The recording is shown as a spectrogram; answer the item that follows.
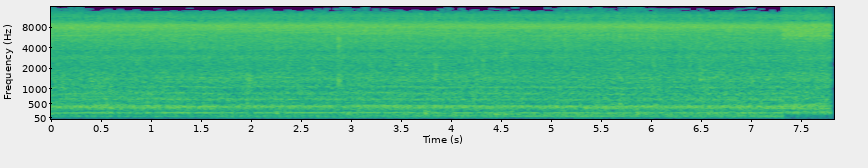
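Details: Fanning Japanese honey bees on a hot day give an unbroken whirring drone with a bright hiss on top, a faint tick near the middle, and a brief shift in tone near the end.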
